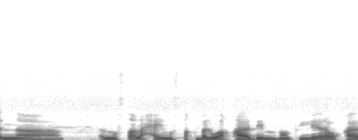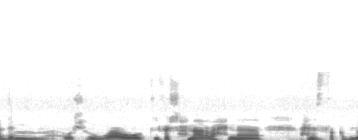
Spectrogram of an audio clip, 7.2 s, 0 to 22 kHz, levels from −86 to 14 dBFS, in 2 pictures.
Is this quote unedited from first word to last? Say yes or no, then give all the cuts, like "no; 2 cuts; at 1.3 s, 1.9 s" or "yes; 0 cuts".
no; 1 cut; at 5.6 s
